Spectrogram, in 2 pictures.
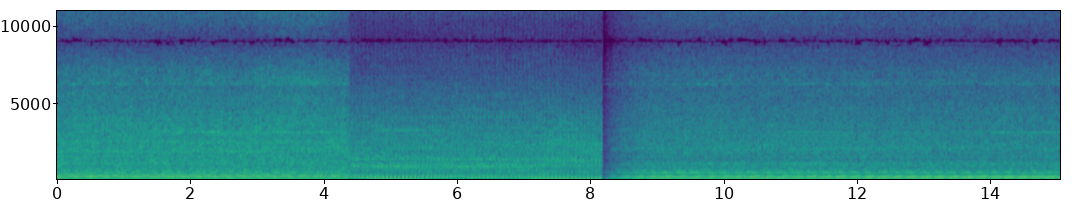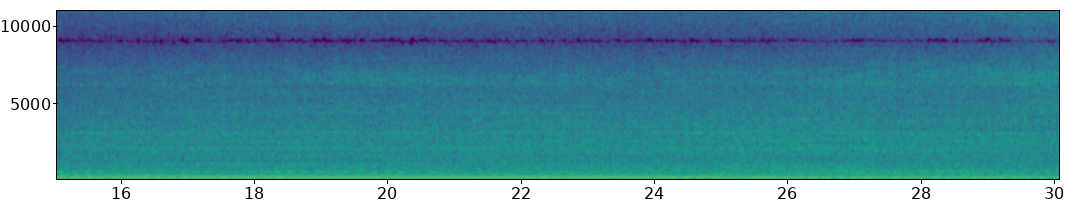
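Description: Wood-Mizer LX55 portable band sawmill running steadily as its band blade saws through a tulip poplar log. The sound changes abruptly about four seconds in and drops out briefly about eight seconds in, then runs on steadily.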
